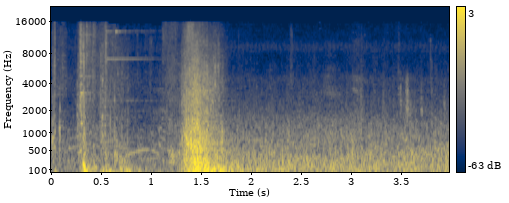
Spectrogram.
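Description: Wind rushes past a glider in flight.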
